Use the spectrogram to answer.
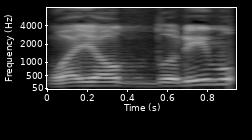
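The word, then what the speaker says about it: ويضرب: ویضرب اللہ, یہ کلکلہ ویضرب اللہ, تو کلکلہ نہیں کرنا. اس کا تلفظ دوت کا لمبا ہے, صفت استطالت کی وجہ سے جب آپ وہاں سے زبان ہٹاتے ہیں تو ایسا محسوس ہوگا کہ کلکلہ ہوا ہے.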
